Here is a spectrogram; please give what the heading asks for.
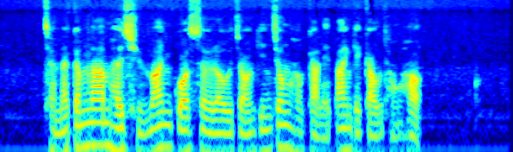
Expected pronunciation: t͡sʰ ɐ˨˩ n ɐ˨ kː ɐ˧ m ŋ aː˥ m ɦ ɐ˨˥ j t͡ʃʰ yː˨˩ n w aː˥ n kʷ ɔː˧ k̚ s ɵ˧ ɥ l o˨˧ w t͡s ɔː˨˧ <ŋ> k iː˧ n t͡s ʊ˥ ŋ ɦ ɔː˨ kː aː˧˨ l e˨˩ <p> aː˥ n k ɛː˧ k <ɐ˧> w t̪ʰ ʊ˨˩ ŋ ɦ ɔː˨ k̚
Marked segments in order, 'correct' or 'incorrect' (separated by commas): correct, correct, correct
